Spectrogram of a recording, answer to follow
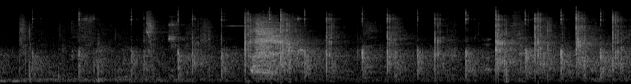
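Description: Table tennis rally: the ball clicks sharply and irregularly, several times a second, as it strikes the rackets and the table in turn.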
